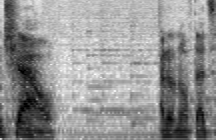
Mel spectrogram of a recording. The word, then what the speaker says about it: Cao: So they're saying Chow, but spelt C-A-O. So they're saying Chow.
